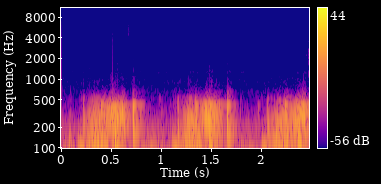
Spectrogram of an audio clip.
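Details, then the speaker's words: Aortic stenosis: heartbeat at about 63 a minute with a loud, harsh systolic murmur after each first sound, classically best heard at the right upper sternal border. "a large large harsh systolic murmur uh often times classically described as best appreciated the right up sternal border"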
